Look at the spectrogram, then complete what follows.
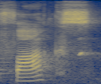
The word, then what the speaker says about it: fox: The vowel letter O says the ah vowel here.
